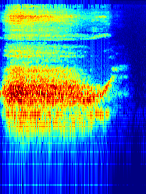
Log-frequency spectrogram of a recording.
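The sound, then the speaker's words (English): A single long, deep breath, heard as a soft, steady rush of air that holds for nearly two seconds and then fades out, alone with no talk. “Take a deep breath now and let it out.”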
